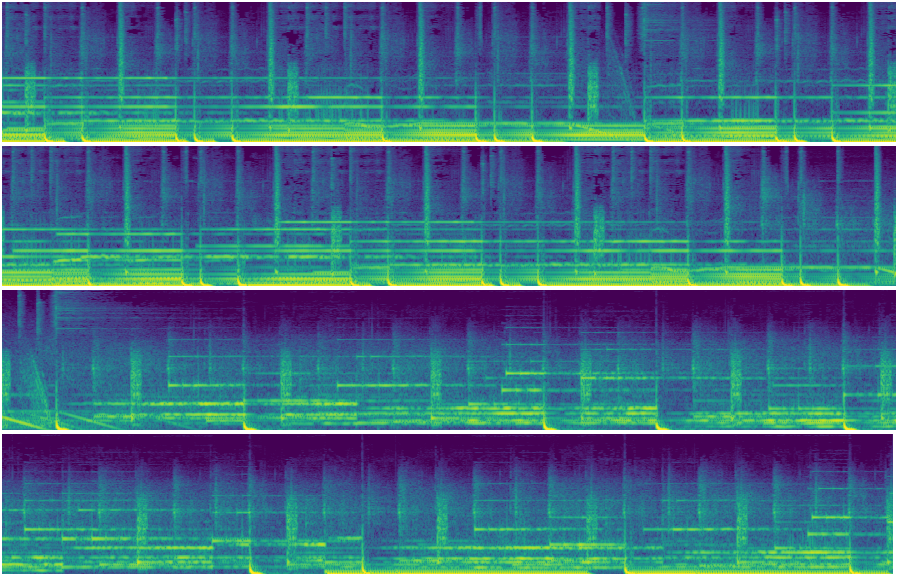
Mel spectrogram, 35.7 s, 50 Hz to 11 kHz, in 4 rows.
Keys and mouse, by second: 16.2 shift+click, 23.8 ctrl+click, 24.4 shift+click, 25.3 shift+l, 28.2 alt+click.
